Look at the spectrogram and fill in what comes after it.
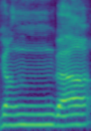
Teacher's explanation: ఉంటే గనుక గం ప్లస్ గ అది సో గం ప్లస్ గ కాబట్టి ఆ గ మీద ఉన్నటువంటి అనుస్వారము ఆ తర్వాత గ వచ్చింది కాబట్టి గ అంటే కవర్గంలోని అక్షరం కాబట్టి కవర్గంలోని పంచమ అక్షరం రావాలి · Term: పరసవర్ణ సంధి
